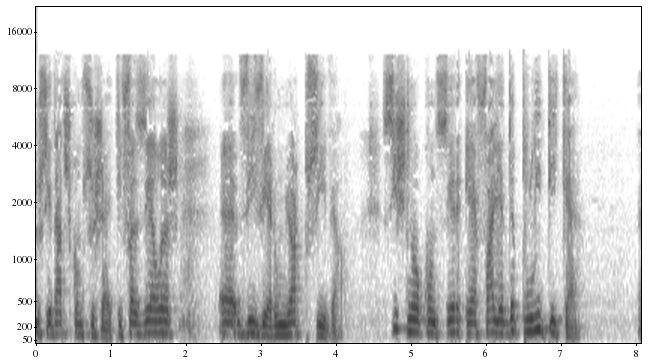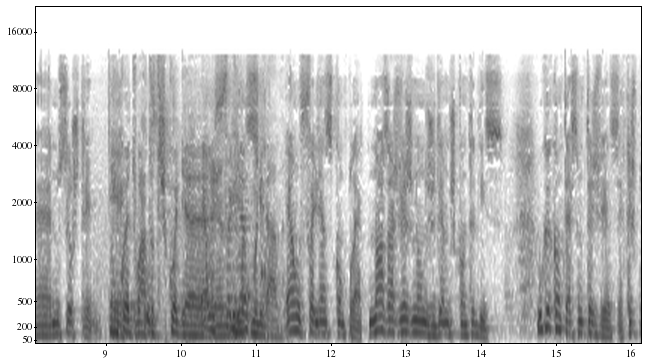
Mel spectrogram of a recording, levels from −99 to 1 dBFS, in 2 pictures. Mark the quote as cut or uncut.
uncut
